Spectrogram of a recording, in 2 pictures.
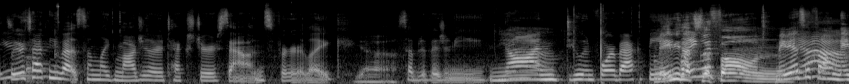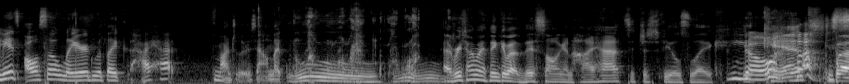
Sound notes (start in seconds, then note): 11.3 warpy scrapey mouth sounds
